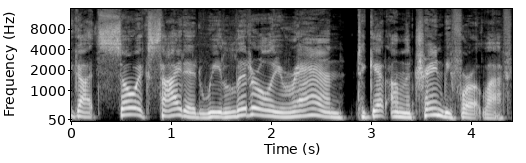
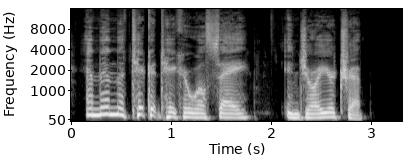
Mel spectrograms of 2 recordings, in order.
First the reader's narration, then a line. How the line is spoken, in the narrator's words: Craig asked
